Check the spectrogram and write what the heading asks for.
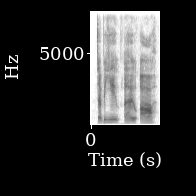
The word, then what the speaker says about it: Worcester: who can't who are watching the YouTube VOD w-o-r-c-e-s-t-e-r pronounced Worcester the arasan the Sea of silent the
